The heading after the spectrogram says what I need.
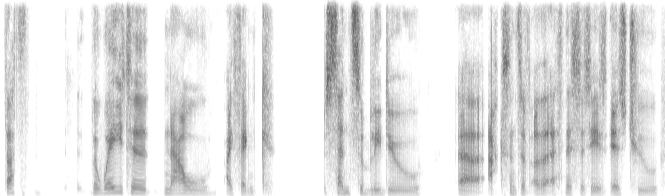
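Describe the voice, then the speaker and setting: Bright, dry-voiced Welsh man laughing through chat. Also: mid-range voice, fairly even intonation, takes it slowly, dry recording. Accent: South Wales. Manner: laughing, rambling, sweary. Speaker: podcast co-host. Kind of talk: casual film-review chat.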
